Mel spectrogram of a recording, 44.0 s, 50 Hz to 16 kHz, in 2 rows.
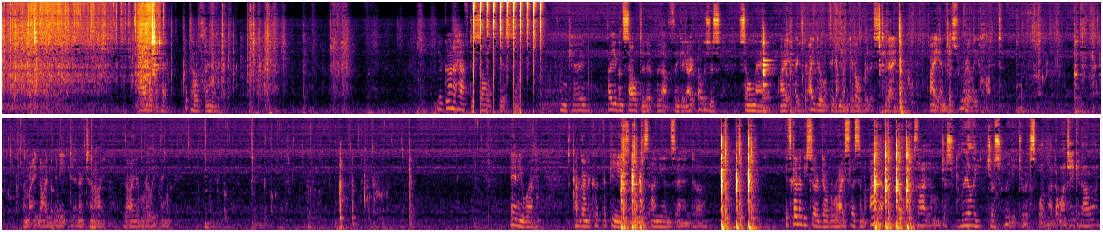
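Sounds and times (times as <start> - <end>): plastic bag crinkling: 0.0 - 5.6
spoon knocking against pot: 15.2 - 15.8, 36.4 - 37.2, 39.4 - 40.3.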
